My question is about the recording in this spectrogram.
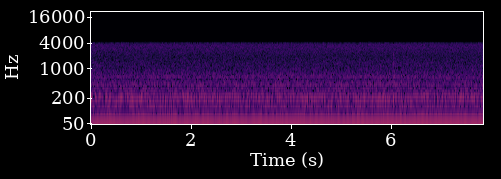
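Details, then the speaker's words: Xbox 360 console reading a game disc: steady low whir with a faint constant tone as the disc spins up, with slow loading. The drive is loud but this is normal for the console. "Mais bon c'est une 360, le lecteur il fait du bruit par contre."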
